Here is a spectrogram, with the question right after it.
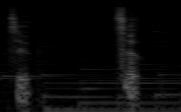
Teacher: The second exception is Tsu, which adds an S sound and is pronounced with less emphasis on the T.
